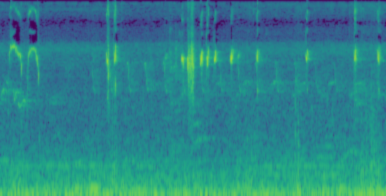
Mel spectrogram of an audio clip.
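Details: Sogon singing as a lure to stir other sogon into song and excitement: sharp, very high 'cuit cuit' chirps scattered irregularly, with a quick burst of several notes near the middle and a low background rumble.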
